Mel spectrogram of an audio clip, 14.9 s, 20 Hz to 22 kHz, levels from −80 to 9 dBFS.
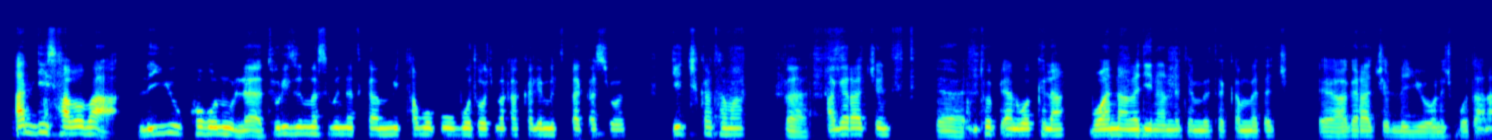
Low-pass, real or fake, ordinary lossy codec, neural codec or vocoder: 10.8 kHz; fake; AAC, 64 kbps; codec, 44.1 kHz, 7.8 kbps, DAC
